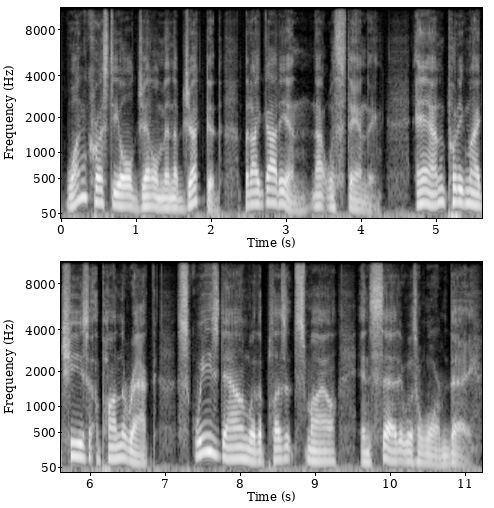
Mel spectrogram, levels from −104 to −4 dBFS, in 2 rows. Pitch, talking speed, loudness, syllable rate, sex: 125 Hz, 160 wpm, -17 LUFS, 4.7 syllables/s, male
